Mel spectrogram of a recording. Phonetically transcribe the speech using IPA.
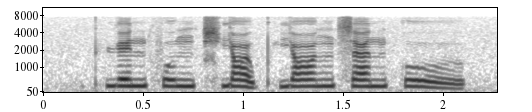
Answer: pʰ ɥ ɛ˥ n f ɤ˥ ŋ t͡ɕʰ j ɑ˥˩ ʊ̯ pʰ j ɑ˥ ŋ s a˥ n k o˥˩ ʊ̯

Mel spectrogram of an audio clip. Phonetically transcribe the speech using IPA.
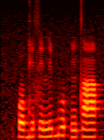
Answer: k͡p o˨ ɡ i˨ s i˨ n i˨˦ b u˦˨ h ĩ˨ t ã˧

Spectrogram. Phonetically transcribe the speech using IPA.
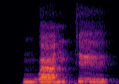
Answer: m w a˨˦ n k e˥˨ ɪ̯

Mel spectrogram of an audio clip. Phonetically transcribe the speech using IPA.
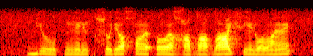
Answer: bʲ u | ŋ ẽ ɾʲ õ k s u ɾʲ o χ ũ ə̯ ʔ o ə̯ ʁ u dˤ o dˤ u ɪ̯ fʲ ẽ ɾ u lˠ ẽ

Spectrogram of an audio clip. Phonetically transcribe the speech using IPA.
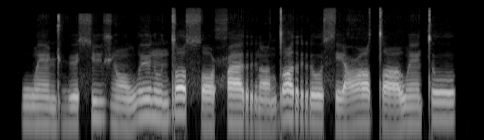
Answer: w ɛ̃˩ ɖʱ ʏ˩ s y˧ ʒ ɔ̃˩ w ø˥ ɾ ũ˧ d ø˥ sˤ ø˩ ħ a˧ r ũ˩ dˤ ø˥ r o˧ s e˩ ʕ ʊ˧ tˤ ø˩ w ɛ̃˧ t o˥

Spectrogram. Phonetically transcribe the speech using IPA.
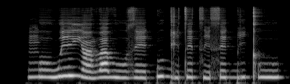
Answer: ŋ oː˨ w eː˦ j ã˨ v a˦ v uː˨ z eː˨ k͡p u˦ ɡ i˨ t e˦ t͡s i˨ s e˦ ɡ͡b i˦ kʼ uː˦

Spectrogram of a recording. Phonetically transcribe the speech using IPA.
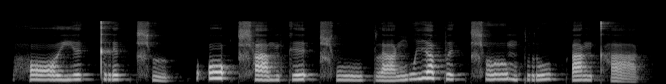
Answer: h ɔː˧ j e˦˥ k̚ t r e˦˥ k̚ t͡ɕʰ ɯ˨˩ k̚ | ʔ ɔ˥˩ ʔ t͡ɕʰ a˧ m k e˦˥ ʔ t͡ɕʰ uː˧ p l a˦˥ ŋ w i˥˩ a̯ p e˥˩ k̚ t͡ɕʰ ɤː˥˩ m p r uː˥˩ k̚ ʔ a˥˩ ŋ kʰ a˨˩ k̚

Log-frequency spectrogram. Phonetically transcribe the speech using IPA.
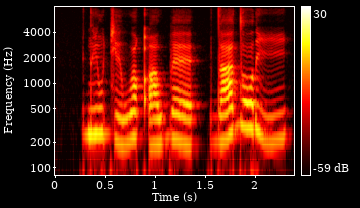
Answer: d ĩ˦ w c ɪ˩ w u˦˨ qʼ a˨˥ w b ɛ˦˨ | d a˨˥ d ɔ˦ ɾ i˩˧

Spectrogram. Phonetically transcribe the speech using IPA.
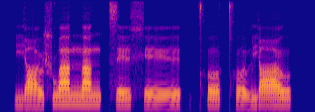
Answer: j ɑ˨˩ ʊ̯ ʂ w ä˥ n̪ a˥ n t͡s e˧˥ ɪ̯ x e˨˩˦ ɪ̯ | t̪ʰ ɤ˧˥ t̪ʰ ɤ˨˩ l j ɑ˥ ʊ̯

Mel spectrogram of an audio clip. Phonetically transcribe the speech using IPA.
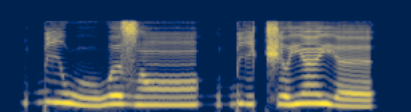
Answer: ɓ i˦ w u˨ w ə˦ z ɔ̃˧ | ɓ i˧ t͡ʃ ə˧ j ɛ̃˦ j ɛ˨

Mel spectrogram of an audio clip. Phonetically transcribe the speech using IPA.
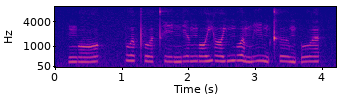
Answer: ŋ oː˩˧ | p u˧ ə̯ pʰ u˩˧ ə̯ t̪ʰ iː˩ ŋ i˧ ə̯ ŋ oː˧˥ j ɤː˧˥ j ŋ u˥˨ ə̯ m iː˥˨ m kʰ ɯː˧˩ m ʔ u˧ ə̯

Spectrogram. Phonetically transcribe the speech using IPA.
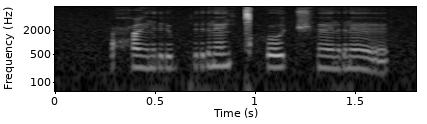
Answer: ħ ĩ r y p r ẽ ǀʰ ɵ t͡ʃʰ ẽ r ẽ

